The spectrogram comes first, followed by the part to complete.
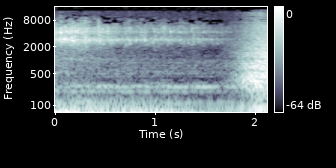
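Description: Closing ident sting for a TV channel's logo: a deep bass rumble under fading electronic music, with a brief swell of sound near the end.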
